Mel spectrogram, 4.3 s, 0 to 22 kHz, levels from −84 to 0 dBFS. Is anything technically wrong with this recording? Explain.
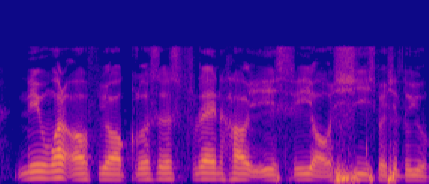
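Yes. There is damaged data in the compressed stream: corrupted bytes left the decoder misreading frames and losing sync while it hunted for the next valid frame header. In this speech clip that comes out as a brief glitch, a chirp, squawk, click or short hole, at 1.24 s and again from 3.74 to 3.77 s.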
